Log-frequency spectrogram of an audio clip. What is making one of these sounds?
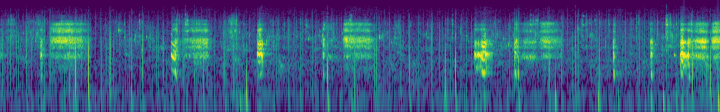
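A young woman weeps and moans in bursts.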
